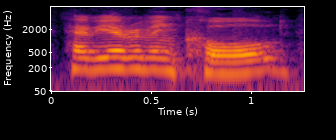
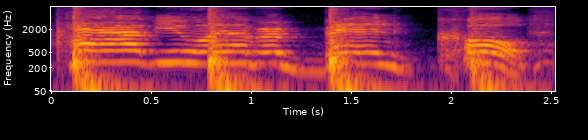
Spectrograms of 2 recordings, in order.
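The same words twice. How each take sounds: First: Said in the usual way. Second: "have you ever been cold?" much higher, louder and slow, every word pressed; insistent repeat. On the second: Retold or imitated. Dad repeats question, insisting.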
